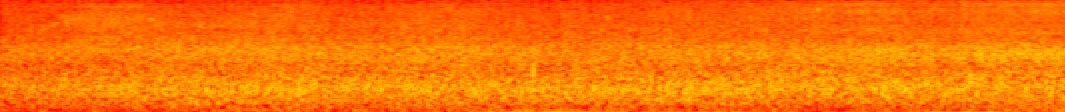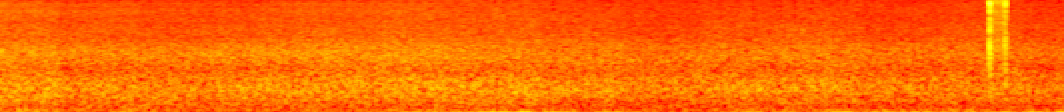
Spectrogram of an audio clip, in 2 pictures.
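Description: Ocean waves wash steadily onto a shore, a continuous broad roar of surf that swells a little toward the end, with no voices and some wind noise mixed in.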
